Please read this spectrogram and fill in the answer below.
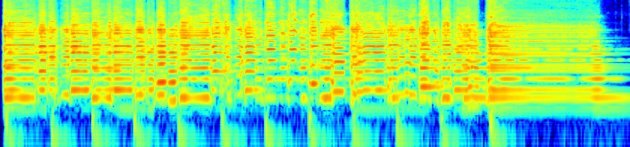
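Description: Fiddle playing a lively old-time fiddle tune, with a low thump on every beat about twice a second. Near the end it settles on a long held chord that rings out.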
